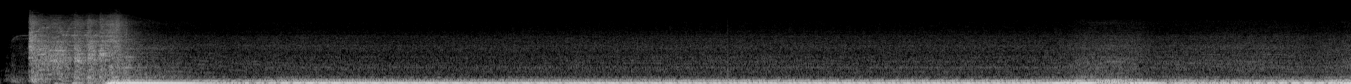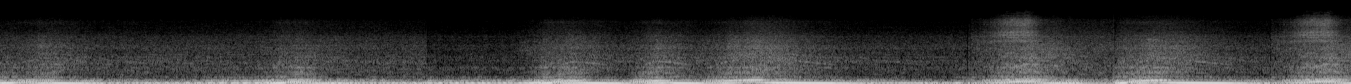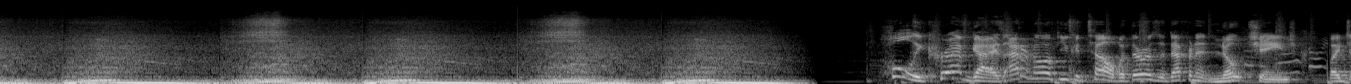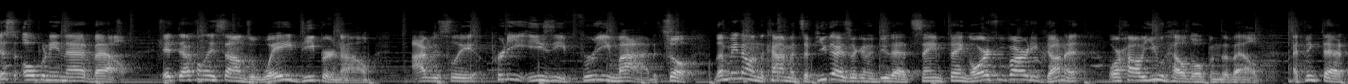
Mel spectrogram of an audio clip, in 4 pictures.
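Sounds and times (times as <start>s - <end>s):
engine exhaust revving: 0.3s - 35.2s.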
